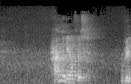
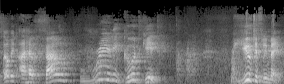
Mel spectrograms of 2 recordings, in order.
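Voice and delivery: boastful dealer voice; 5 semitones higher than usual. Retold or imitated. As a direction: proudly show off the goods. Retold dealer boasting about his gid.

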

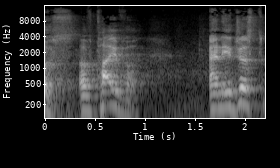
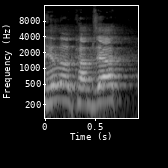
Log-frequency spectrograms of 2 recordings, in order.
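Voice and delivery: usual speaking voice

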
